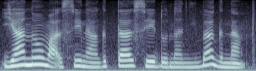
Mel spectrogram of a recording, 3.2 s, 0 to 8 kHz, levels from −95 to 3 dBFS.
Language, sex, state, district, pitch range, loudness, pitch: Garo, female, Meghalaya, West Garo Hills, 185-240 Hz, -15 LUFS, 215 Hz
